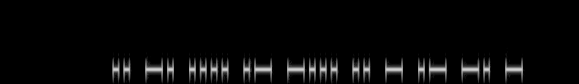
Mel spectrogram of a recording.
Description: Morse code, heard as a keyed tone, about 21 wpm, 700 Hz. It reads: INHABITANT
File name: practice / 22wpm / 10 Letter Words - First 3 Letters Given - 22wpm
